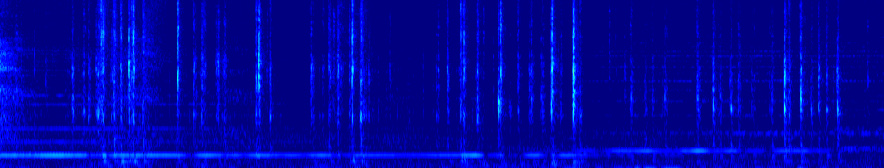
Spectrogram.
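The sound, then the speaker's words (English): Rapid, irregular clicks of typing on a computer keyboard, crisp, with a steady low electronic hum running underneath and no voices. “She's quite loud, but I mean, everyone's keyboard's so different. And it also depends on your mic placements.”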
